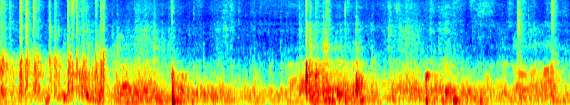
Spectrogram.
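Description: Balls thud onto the lane as players release them.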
